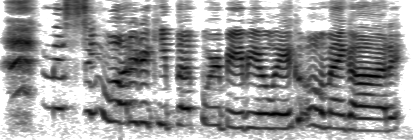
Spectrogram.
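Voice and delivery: high, loud, cracking up; laughing disbelief. Real, not acted. Viewer reacting to misting a poor baby awake, laughing loudly. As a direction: exclaim it through helpless laughter, voice shooting up.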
